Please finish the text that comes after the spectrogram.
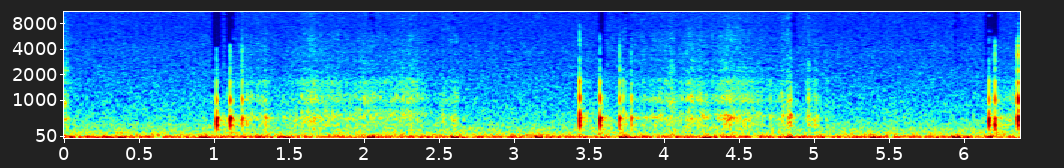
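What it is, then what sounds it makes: Cloth-covered hardcover book, tapped. A solid red textured cloth hardcover book stands upright on a table and is tapped and scratched on its back cover with fingernails. Quick clusters of short, dry taps with a faint hollow tone near 530 Hz come around one, three and a half, and six seconds. Soft scratching and a low background rumble fill the gaps between them.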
